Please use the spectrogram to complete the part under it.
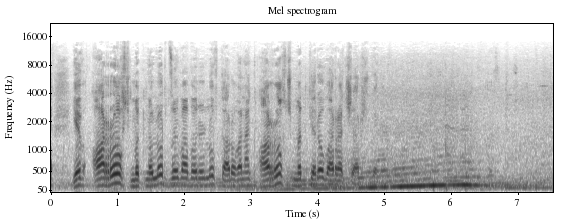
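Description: A middle-aged man speaks loudly and emphatically into microphones close by.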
